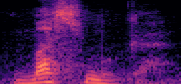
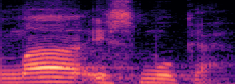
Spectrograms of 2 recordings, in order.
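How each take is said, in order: First: The opening vowel of ismuka is dropped. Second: The opening vowel of ismuka is fully pronounced. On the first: The speaker calls it right. "You should say" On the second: The speaker calls it wrong. "It will be incorrect to say"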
